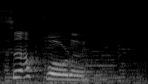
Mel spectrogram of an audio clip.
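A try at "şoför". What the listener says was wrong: 너 S 밑에 뭔가 있잖아.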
